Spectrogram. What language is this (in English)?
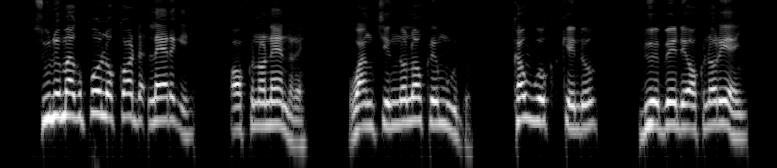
Luo (Kenya and Tanzania)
